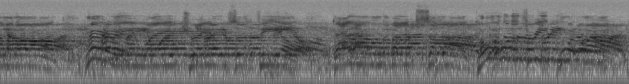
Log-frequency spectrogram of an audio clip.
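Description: A man's voice calling a harness race, with long drawn-out notes and gliding pitch.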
